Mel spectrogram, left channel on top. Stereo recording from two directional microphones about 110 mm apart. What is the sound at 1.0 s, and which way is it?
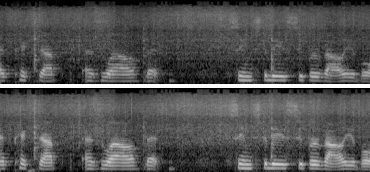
Frying, 65° right (ahead or behind).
